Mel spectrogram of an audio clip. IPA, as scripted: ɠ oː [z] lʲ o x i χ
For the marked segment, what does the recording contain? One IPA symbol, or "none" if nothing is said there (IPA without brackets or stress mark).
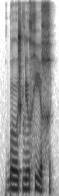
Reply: ʃ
